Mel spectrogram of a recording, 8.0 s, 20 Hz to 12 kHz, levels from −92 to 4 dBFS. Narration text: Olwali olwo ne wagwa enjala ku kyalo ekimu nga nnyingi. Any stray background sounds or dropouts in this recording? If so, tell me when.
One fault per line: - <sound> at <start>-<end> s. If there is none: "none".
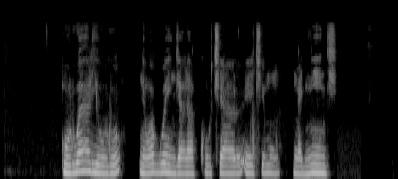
none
